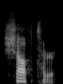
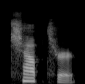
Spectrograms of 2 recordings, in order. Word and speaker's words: chapter: chapter طبعا احنا كعرب احيانا بننطقها chapter، لا هي المفروض تبقى تش ساوند. chapter.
